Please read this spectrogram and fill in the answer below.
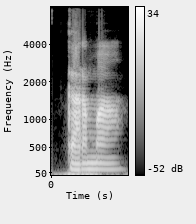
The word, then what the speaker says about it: karma: Karma, karma. Chữ K này chúng ta đọc là K. Karma, karma. Chúng ta phải đọc nghe chữ R nữa nha.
